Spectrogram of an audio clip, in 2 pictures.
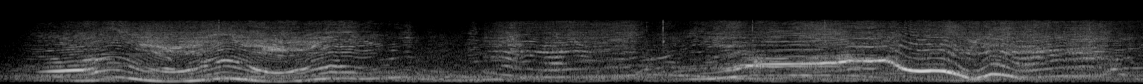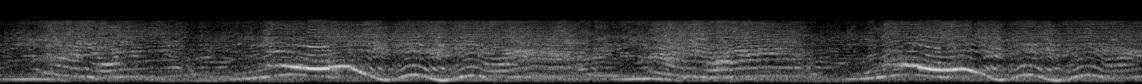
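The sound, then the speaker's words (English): Long, sweeping tonal calls of an Arctic whale rise and fall in pitch, moaning and wavering like whale song, continuous and fairly loud with several distinct phrases and no talking. “And they sing these amazing, amazing songs.”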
